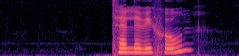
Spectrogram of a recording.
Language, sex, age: Swedish, female, 23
